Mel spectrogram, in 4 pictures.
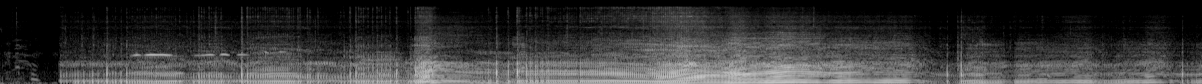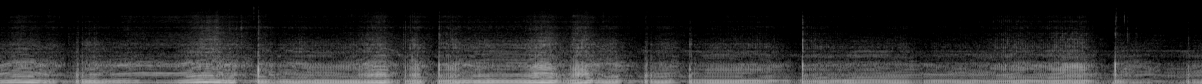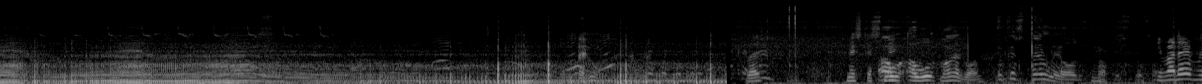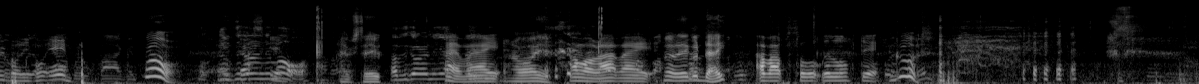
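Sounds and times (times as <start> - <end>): motorcycle engine revving hard: 0.6 - 31.3.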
